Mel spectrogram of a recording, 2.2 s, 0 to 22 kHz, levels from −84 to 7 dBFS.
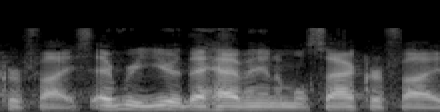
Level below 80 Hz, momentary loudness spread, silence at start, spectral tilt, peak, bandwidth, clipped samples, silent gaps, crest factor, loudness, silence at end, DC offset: -70 dBFS; 6 LU; 0 s; -3.5 dB/octave; -6 dBFS; 8 kHz; under 0.1%; none; 20 dB; -25 LUFS; 0 s; under 0.1%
